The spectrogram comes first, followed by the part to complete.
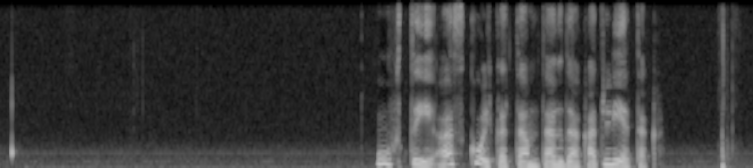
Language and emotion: Russian, positive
